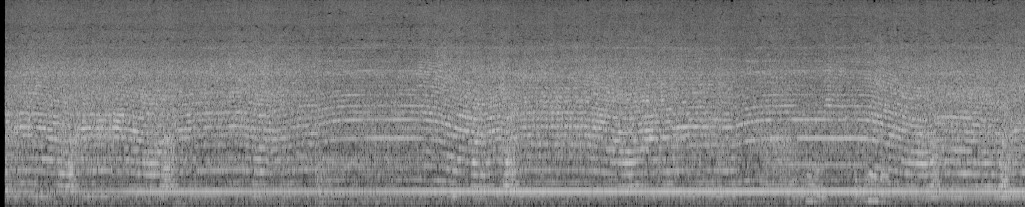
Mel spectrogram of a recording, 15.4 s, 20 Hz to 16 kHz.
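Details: Steady high buzzing whine that dips in pitch and strains as the blade meets the cast; a cast saw removing a patient's 5th cast in 7 months, sensitive skin with reactions (contact dermatitis).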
